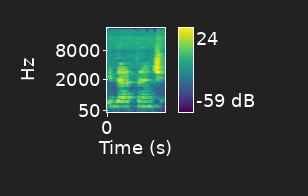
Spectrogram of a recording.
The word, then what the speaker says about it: hidratante: vocês vão perceber que a letra H, ela não é pronunciada, ou seja, mesmo sem letra, a pronúncia dessas palavras seria a mesma. Então, se eu pegasse essa listinha e tirasse a letra H, eu ia ter hálito, helicóptero, hidratante, hotel e humano do mesmo jeito.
